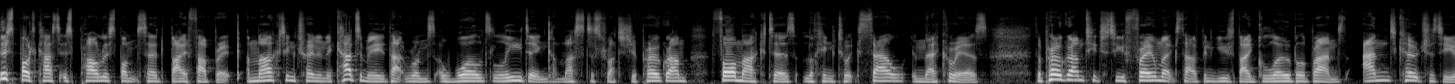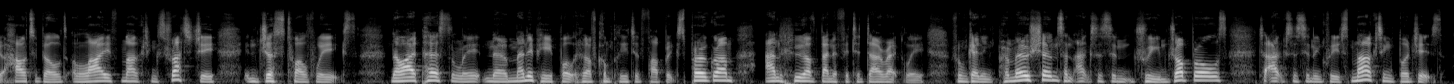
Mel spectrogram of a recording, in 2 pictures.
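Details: Adult man; typical speech.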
